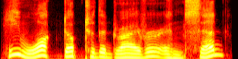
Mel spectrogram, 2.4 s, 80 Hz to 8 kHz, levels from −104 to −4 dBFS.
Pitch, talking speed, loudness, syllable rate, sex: 165 Hz, 200 wpm, -16 LUFS, 4.6 syllables/s, male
